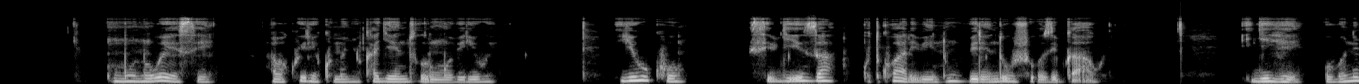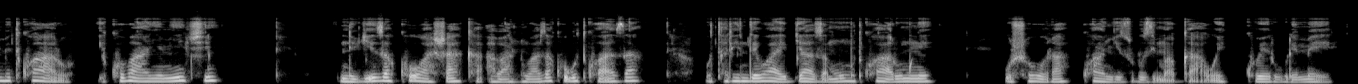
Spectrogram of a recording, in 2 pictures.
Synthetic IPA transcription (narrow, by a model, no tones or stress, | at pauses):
umuːn̥uwe̞ːse̞ | aβakwiːɾije̞kume̞ɲukʰaɟe̞ːnzuɾumuβiɾiwe̞ | juːkʰo̞ | sḭbɟḭːzaɡ̥utkwaːɾḭβiːn̥huβiɾeːnduβuʃo̞βo̞̰zibɡa̰ːwe̞ | iɟiɦe̞ | uβonimitwaːɾo̞̰ | ikʰuβaːɲemɲiːnʃi | nibɟiːzakʰo̞waʃaːkʰaʔːβaːn̥huβazakʰoɡutwa̰ːza | utʰaɾinzewaːjebɟaːza̰mumutkwaːɾumŋe̞ | uʃo̞βo̞ɾakwaːɲɟizuβuzima̰b̚ɡa̰ːwe̞̰kuβe̞ːɾuβuɾe̞me̞ːɾe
